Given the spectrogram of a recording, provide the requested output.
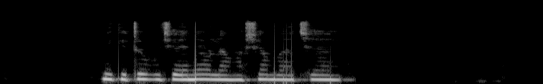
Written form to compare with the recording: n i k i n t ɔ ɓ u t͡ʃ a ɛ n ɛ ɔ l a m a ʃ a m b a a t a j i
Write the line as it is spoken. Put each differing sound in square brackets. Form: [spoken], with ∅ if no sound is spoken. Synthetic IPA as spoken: n i k i [∅] t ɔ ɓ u t͡ʃ a ɛ n ɛ ɔ l a m a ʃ a m b a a [t͡ʃ] a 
